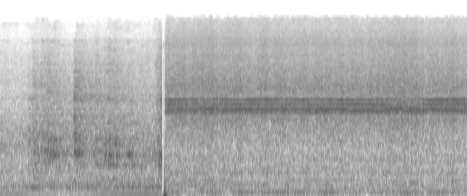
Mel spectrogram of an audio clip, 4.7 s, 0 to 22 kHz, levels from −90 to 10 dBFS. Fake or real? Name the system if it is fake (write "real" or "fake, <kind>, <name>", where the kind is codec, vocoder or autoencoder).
real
